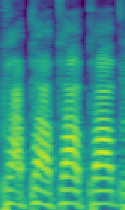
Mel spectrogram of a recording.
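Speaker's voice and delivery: loud, punchy run of pops; imitated engine popping. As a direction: pop it out like a misfiring engine. Imitates the car sputtering.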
